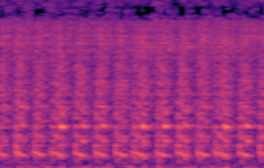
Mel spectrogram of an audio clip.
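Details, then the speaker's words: Modern van that won't start (EGR/DPF clogging suspected; an injector was earlier removed and refitted): brake cleaner sprayed into the intake, then steady cranking at four to five compressions per second that only briefly tries to catch and never fires. "It's even worse, isn't it? Weird, isn't it? I thought it was even worse, but then it kind of struck up, didn't it?"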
